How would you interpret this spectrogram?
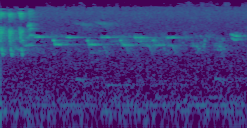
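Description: Birds chirp softly and continuously, a flurry of high, bright tweets overlapping against a low, steady ambient hum, with no one speaking.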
